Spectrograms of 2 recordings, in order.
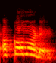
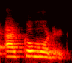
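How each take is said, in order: First: Accommodate opening on a short "uh"; actual pronunciation. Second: Accommodate opening on a flat "ae" as in cat; beginner's pronunciation. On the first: Teacher gives the word's real sound, actual pronunciation. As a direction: say accommodate as "uh-KOM-o-date", run together. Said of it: "इस शब्द का actual उच्चारण होता है". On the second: Teacher shows how young children first read it, beginner's pronunciation. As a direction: say accommodate as "AE-ko-mo-date". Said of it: "इसलिए इस शब्द को पढ़ेंगे". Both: Shown as a demonstration.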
